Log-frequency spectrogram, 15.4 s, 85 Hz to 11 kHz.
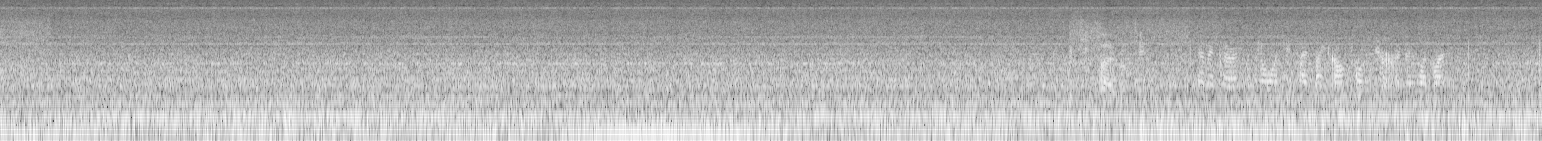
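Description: Airplane engine drones steadily throughout a touch and go in Microsoft Flight Simulator 2020, a constant loud hum with radio-style talk layered over it.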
